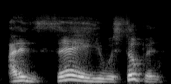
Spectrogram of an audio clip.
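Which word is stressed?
say. The word "say" carries the main stress. It was written rather than said. "but I did write it on the bulletin board"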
